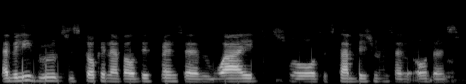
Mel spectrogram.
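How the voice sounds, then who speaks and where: A man's voice: medium pitch, fairly even intonation, normal speed, dry recording, dull audio. A man moderating an online session, reading out trainees' questions politely.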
